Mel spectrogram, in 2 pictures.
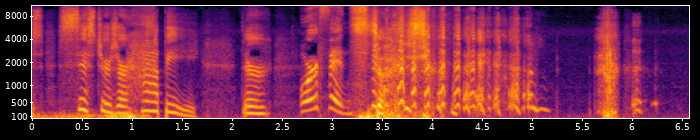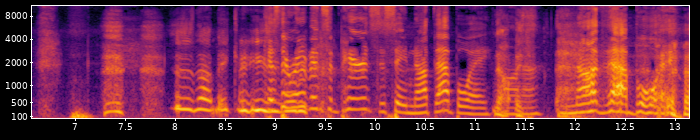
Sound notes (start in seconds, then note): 3.3 both laugh; 12.6 laughs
